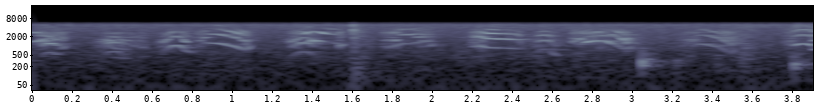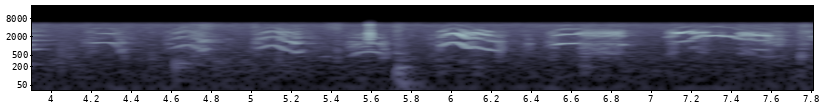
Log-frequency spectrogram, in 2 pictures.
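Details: Cavalier King Charles Spaniel pups aged five days whimpering together; dense, high, nasal squeaks rise and dip in rapid succession, roughly two per second, with occasional soft thumps.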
